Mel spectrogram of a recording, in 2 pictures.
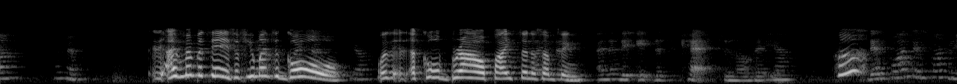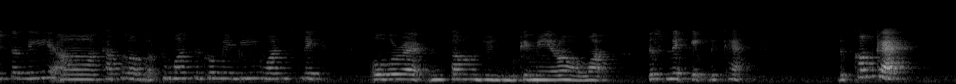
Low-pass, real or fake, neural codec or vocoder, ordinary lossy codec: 5.4 kHz; real; none; MP3, 48 kbps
